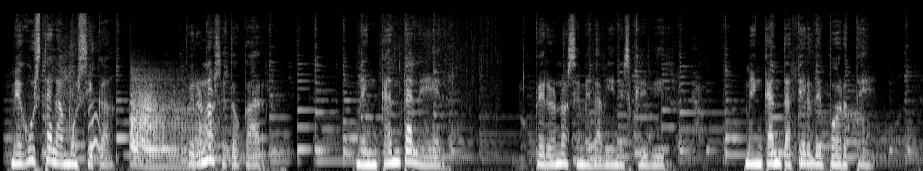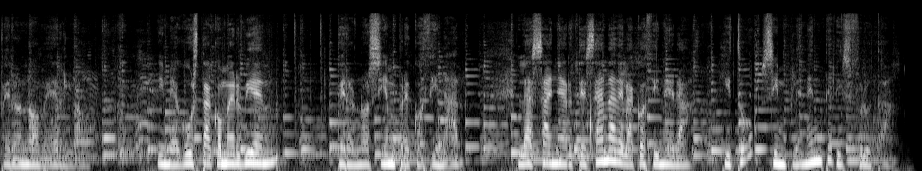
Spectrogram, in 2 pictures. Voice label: female spanish food comercial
